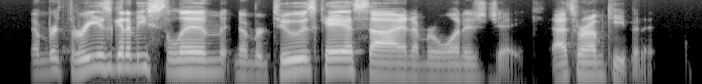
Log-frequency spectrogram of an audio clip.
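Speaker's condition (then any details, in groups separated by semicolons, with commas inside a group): No condition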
